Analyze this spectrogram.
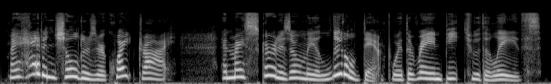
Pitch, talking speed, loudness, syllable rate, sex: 285 Hz, 240 wpm, -16 LUFS, 6.2 syllables/s, female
